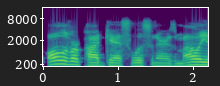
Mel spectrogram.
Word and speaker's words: Mahle: And to all of our podcast listeners, Molly is spelled Mahle.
